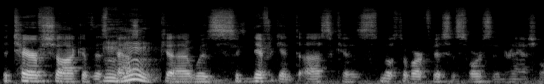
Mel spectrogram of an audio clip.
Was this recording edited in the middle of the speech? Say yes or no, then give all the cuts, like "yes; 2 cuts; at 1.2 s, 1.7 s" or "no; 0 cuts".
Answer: yes; 1 cut; at 1.6 s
